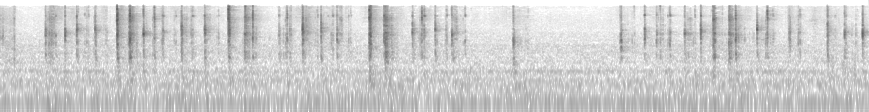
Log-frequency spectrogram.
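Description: Typing on a computer keyboard: irregular runs of key clicks, with a pause of about a second midway.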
